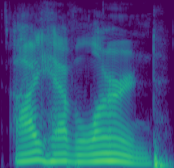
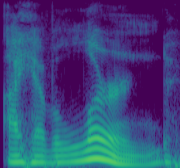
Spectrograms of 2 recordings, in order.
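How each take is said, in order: First: I have learned, slow, leaning on I; slow stressed reading. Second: I have learned drawn out, rising on learned; slow stressed repeat. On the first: Preacher reading the verse to the congregation, slow and stressed. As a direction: savour I have learned, each word weighted. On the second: Preacher repeating the verse's phrase, slow with a rising learned. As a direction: stretch learned and lift it at the end. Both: Shown as a demonstration. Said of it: "there's twice he said it".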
